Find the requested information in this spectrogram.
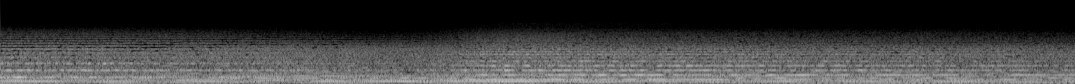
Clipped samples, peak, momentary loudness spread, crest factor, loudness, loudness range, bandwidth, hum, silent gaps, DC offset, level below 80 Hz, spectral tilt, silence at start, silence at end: under 0.1%; -8 dBFS; 4 LU; 14 dB; -23 LUFS; 3 LU; 7.6 kHz; none; none; under 0.1%; -36 dBFS; -8.5 dB/octave; 0 s; 0 s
